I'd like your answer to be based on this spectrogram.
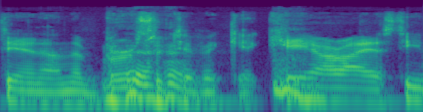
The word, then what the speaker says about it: Krist: And with us, our special guest for the day, Krist Novoselic. That's how he told me to pronounce it. You know, pronounce the T, too?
